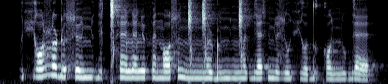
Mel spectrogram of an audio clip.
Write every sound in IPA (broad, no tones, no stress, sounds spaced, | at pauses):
ç ɔ ɮ ɔ ɖ ʊ s ø ɲ ʏ ɡ ɛ ǀʰ ɛ l ɛ l ʏ f ɛ n̪ ɔ s ʊ ŋ͡ǀ ʏ ŋ͡ǀ ø ɖ u ɲ ʊ ŋ͡ǀ ø ɡ ɛ s ɲ ø z u ç ʊ d̪ ʊ k ɔ ɲ u ɡ ɛ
